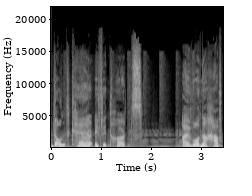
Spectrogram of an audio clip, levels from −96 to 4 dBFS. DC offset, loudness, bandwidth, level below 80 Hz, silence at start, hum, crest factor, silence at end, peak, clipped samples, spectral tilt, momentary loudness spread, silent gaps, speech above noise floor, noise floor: under 0.1%; -23 LUFS; 18 kHz; -50 dBFS; 0 s; none; 16 dB; 0 s; -8 dBFS; under 0.1%; -4.5 dB/octave; 14 LU; none; 20 dB; -42 dBFS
